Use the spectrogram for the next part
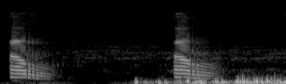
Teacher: bainiah ini sifat tengah-tengah antara mengalirnya suara dengan tertahannya suara jadi mengalir tapi sedikit ar ar tidak dibaca Ar tidak juga berhenti namun bainiah ada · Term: bainiyah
